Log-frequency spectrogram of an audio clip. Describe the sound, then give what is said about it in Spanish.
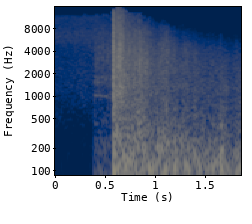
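Cannon fire from a 90-gun salute for a monarch's 90th birthday in London: a sudden loud boom after a faint rumble, then a long, heavy rumbling decay. “En Londres, un saludo a 90 cañonazos”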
